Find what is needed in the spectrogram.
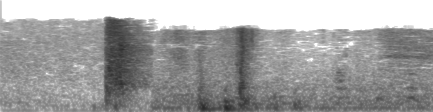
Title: Kucing bersin // Cats that is sneezing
